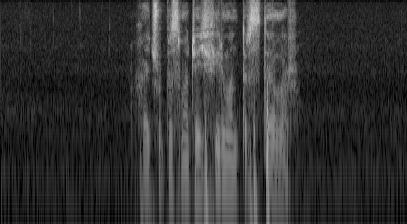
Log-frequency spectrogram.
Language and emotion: Russian, neutral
